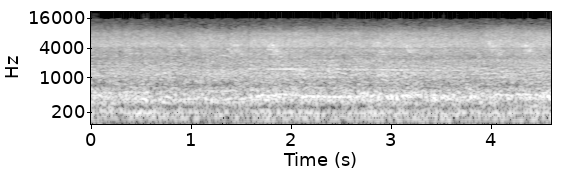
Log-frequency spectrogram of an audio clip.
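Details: Continuous buzzing of bees working pussy willow blossoms, a thick layered drone with faint wavering pitch as individual insects pass close, steady and unbroken.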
